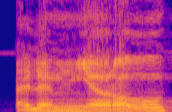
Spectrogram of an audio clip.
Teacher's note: را زبر کی وجہ سے پر پڑا جائے گا۔ رو واولین ہے، تھوڑا نرمی کے ساتھ کھینچ کر ادا کریں گے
